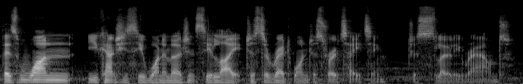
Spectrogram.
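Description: A man in his thirties with a low, bright voice runs a tabletop game. He describes scenes in hesitant pieces, close to the mic on a video call. Soft music plays faintly behind him. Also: brisk. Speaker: game master. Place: small room at home with bookshelves.

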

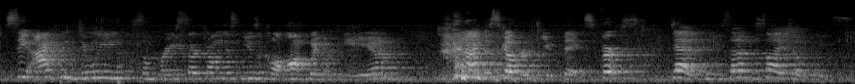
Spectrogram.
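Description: A woman's voice: high-pitched, normal speed, natural voice. Distant, echoey teen girl as bossy stage manager. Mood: sarcastic, exasperated. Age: teenager. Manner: overdramatic, sarcastic, commanding. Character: bossy, doom-laden young female stage manager. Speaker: student stage actor. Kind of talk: scripted stage comedy acting. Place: large school theatre stage, audience present. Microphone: far camera in audience. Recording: distant, noisy, echoey auditorium stage recording.

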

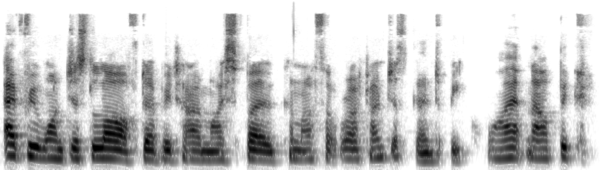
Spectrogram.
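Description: A woman's voice: low-pitched, quick pace, darkish tone. An older woman with a London RP accent, chatting expressively in a casual interview over a video call from home. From London, England. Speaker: actor, interview guest. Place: small indoor room at home.

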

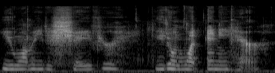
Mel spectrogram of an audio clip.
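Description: A young woman doing a soft, breathy ASMR roleplay as a makeup artist, often slipping into a whisper, chatty and reassuring in a halting way. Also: on the high side, flat delivery. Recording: clear background noise.

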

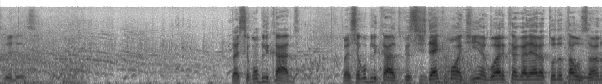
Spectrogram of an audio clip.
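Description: A man in his thirties with a Brazilian Portuguese accent, stuffy from a cold, chatting to viewers in casual game commentary over a headset at home. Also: medium pitch. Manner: chatty, addresses viewers constantly, excitable outbursts. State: congested with a cold. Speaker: gaming YouTuber. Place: small room at home, indoors.

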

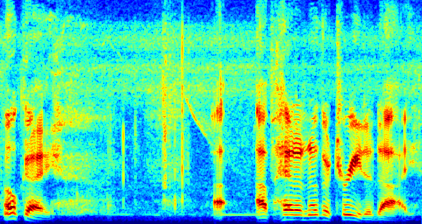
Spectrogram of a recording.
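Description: Folksy homesteader, mid pitch, easygoing rambling talk, slightly muffled camera audio with faint crickets outdoors. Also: male voice, big pitch swings, slow, a little hiss or hum. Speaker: homesteader showing his land. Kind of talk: casual walk-around narration. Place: outdoors on rural wooded land. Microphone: handheld camera. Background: crickets and insects.

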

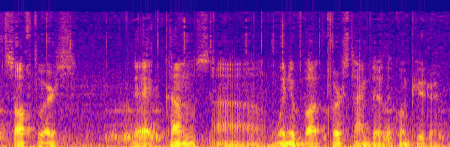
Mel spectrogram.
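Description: A man's voice: deep voice, flat delivery, unhurried, vocal fry, noisy background. A man hosting a tech channel, walking viewers through a computer reset in a plain, hesitant way with fillers. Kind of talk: casual how-to tutorial.

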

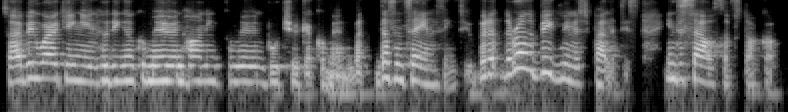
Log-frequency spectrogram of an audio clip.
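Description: A middle-aged woman with an Argentine Spanish accent gives a personal talk, her voice carrying a gravelly edge. She speaks thoughtfully, often pausing and restarting before she finds her words. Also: mid-range voice, poor audio. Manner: thoughtful, halting with frequent restarts and fillers. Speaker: gardener and project manager giving a talk.

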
